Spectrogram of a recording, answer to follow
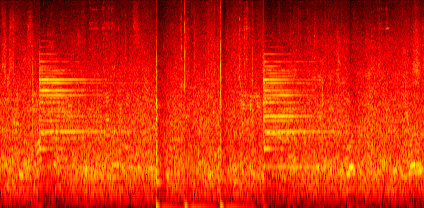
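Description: A bell ringing out twice, about four and a half seconds apart, each strike fading away over about two seconds, over a steady murmur of crowd chatter. Three short clicks come in between the strikes.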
